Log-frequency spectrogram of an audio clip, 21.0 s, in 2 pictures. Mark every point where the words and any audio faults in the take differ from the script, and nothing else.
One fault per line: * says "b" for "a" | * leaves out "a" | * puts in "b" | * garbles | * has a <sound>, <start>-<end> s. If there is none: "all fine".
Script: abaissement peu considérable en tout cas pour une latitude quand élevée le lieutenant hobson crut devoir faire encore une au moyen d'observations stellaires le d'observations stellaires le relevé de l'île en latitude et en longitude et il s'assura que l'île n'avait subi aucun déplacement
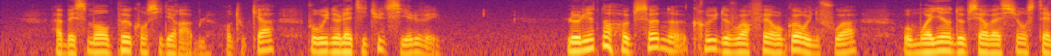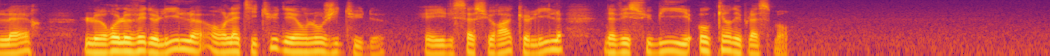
* says "si" for "quand"
* puts in "fois"
* leaves out "d'observations stellaires le"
